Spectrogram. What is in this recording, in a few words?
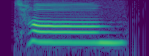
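"cong3", Cantonese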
